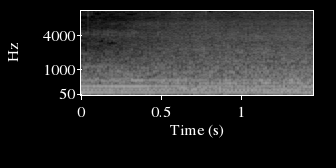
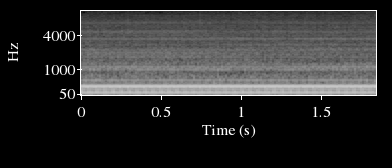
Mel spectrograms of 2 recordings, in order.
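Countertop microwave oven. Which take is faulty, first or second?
second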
